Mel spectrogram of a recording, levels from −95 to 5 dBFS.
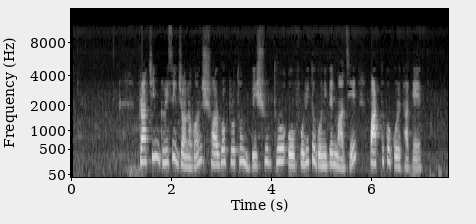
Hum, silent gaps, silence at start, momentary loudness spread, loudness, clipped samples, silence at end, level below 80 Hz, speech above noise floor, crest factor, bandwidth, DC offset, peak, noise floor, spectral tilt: none; none; 1.2 s; 11 LU; -19 LUFS; under 0.1%; 0.55 s; -56 dBFS; 36 dB; 20 dB; 11 kHz; under 0.1%; 0 dBFS; -55 dBFS; -7 dB/octave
